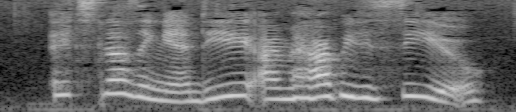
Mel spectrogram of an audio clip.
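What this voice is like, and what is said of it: Unusually happy voice. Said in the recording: “an unusually happy voice ... in that same voice”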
